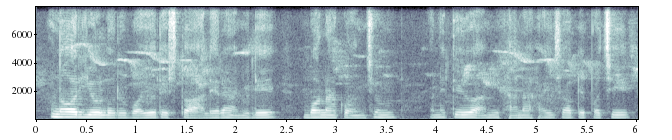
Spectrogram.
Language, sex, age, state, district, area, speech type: Nepali, female, 60+, West Bengal, Jalpaiguri, rural, spontaneous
